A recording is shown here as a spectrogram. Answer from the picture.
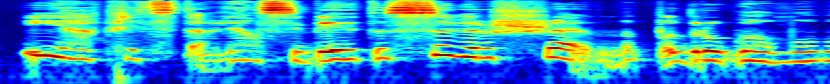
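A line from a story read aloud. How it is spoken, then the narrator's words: Dying man's whisper. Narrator (Russian): прошептал умирающий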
